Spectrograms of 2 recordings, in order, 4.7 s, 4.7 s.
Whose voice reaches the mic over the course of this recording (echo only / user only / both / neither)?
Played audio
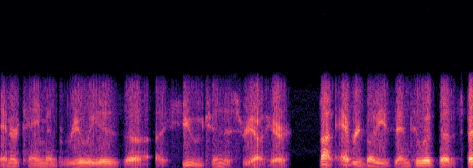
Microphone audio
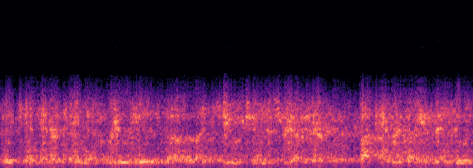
echo only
